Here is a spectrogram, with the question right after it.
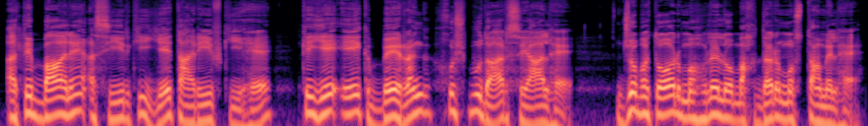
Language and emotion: Urdu, neutral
